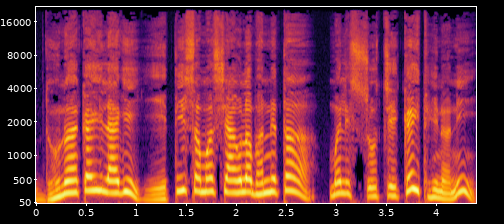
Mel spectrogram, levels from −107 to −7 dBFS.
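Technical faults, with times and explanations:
No technical faults are audible anywhere in the speech.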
